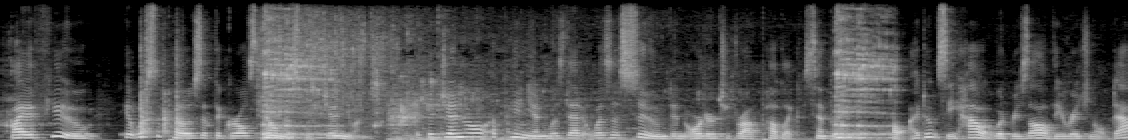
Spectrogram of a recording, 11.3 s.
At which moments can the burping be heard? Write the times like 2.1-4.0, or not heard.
2.5-3.5, 8.2-9.0.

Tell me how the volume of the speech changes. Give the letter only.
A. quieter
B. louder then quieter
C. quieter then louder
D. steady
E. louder
D.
